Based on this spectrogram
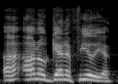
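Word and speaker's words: autogynephilia: So what you just heard, what was it pronounced again? Auto what? Gynophobia? – Genophilia. – Autogenophilia. – Yeah.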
